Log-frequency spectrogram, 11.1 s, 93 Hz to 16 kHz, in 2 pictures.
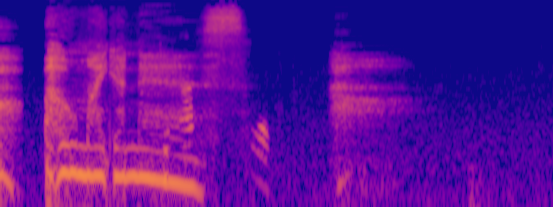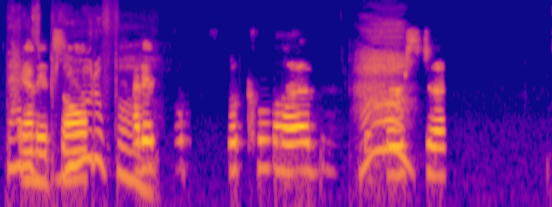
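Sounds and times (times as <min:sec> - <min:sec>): woman sighing: 0:09.1 - 0:09.7.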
